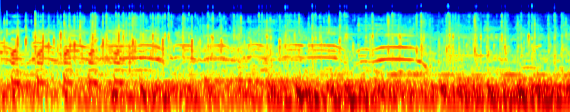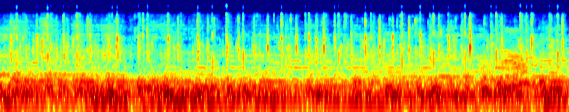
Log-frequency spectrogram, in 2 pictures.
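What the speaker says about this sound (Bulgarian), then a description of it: "Пак аплодисменти." Crowd clapping and cheering after a record swim down the Danube from Vidin to Oryahovo, a dense steady applause running throughout with voices and shouts mixed in.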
